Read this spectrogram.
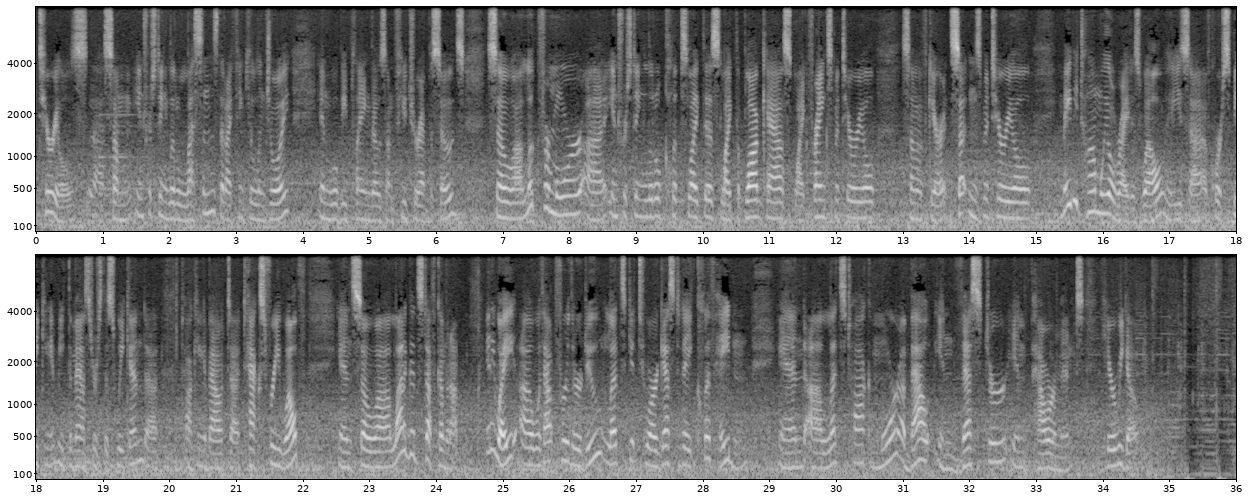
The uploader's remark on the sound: Does the show from the car on his way to Meet the Masters this weekend.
